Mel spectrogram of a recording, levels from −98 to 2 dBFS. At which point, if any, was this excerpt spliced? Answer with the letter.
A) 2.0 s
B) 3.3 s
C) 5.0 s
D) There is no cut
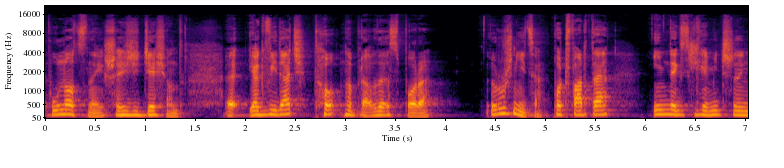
C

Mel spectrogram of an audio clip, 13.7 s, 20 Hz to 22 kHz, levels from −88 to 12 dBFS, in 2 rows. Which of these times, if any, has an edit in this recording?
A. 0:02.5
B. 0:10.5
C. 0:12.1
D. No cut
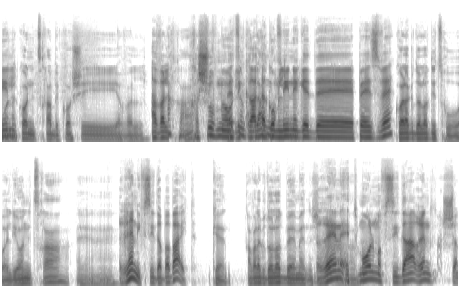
A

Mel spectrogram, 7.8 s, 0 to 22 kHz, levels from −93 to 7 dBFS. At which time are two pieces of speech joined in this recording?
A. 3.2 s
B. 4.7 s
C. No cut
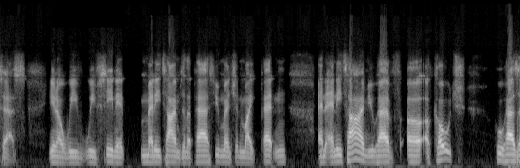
B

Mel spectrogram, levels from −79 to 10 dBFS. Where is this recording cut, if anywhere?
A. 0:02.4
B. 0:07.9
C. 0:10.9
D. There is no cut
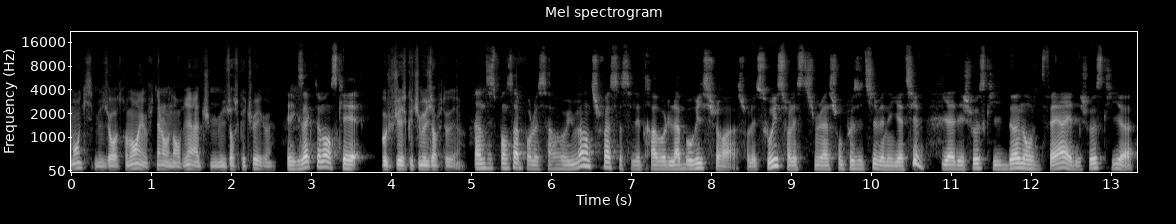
C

